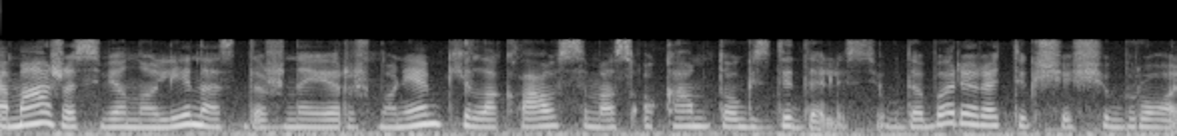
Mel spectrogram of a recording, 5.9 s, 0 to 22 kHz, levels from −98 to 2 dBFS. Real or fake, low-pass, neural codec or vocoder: real; 7.2 kHz; none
